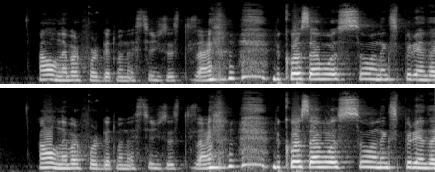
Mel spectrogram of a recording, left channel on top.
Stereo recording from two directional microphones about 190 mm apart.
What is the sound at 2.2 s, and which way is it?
Speech, 45° left (ahead or behind).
